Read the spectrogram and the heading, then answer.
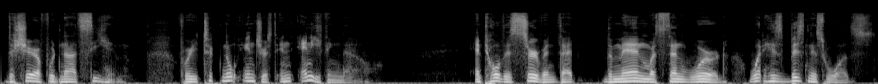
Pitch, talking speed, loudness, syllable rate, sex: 120 Hz, 200 wpm, -18 LUFS, 5.3 syllables/s, male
